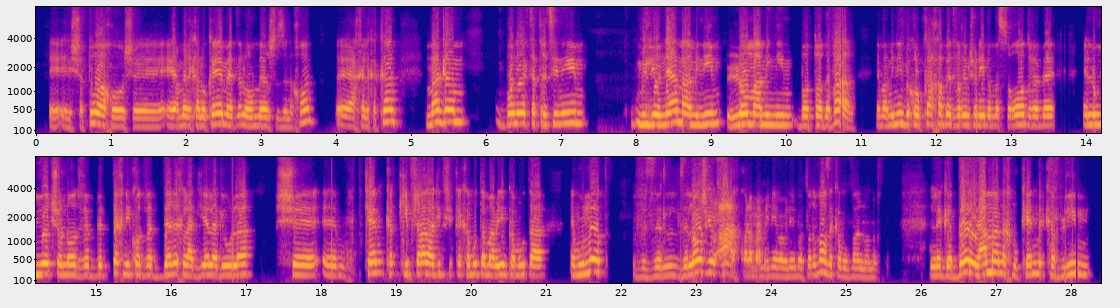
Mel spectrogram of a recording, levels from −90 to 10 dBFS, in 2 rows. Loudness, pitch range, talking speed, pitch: -11 LUFS, 180-215 Hz, 135 wpm, 190 Hz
